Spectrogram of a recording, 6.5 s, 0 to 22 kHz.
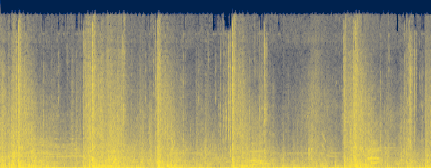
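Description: Gunfire in the video game Red Dead Redemption 2: repeated sharp shots crack out in irregular bursts over a rumbling low background, loud and close, with several overlapping volleys across the scene.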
